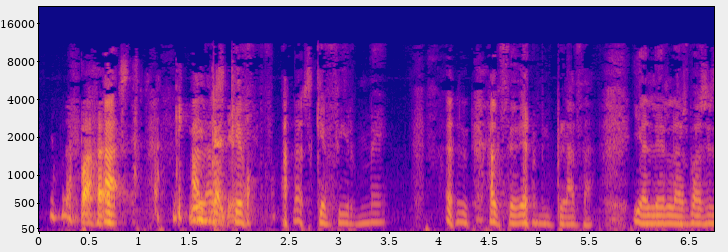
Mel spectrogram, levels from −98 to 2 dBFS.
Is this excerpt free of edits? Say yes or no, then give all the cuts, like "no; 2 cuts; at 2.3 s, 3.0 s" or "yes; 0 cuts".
yes; 0 cuts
